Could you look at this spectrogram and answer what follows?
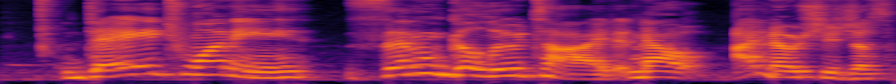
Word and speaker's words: semaglutide: But we are back again to react to Amberlynn's new video, and it is called Day 20 Semaglutide.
